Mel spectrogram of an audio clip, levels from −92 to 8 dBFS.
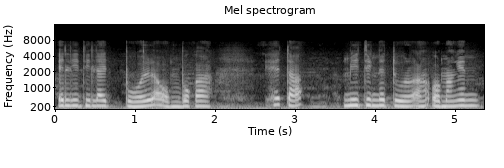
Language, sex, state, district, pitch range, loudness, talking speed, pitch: Mizo, female, Mizoram, Aizawl, 215-240 Hz, -15 LUFS, 180 wpm, 225 Hz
